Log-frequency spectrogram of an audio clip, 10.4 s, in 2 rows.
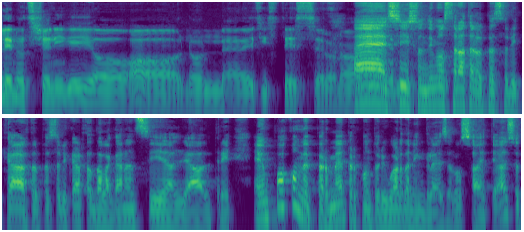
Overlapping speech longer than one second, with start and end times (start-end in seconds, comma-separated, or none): none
